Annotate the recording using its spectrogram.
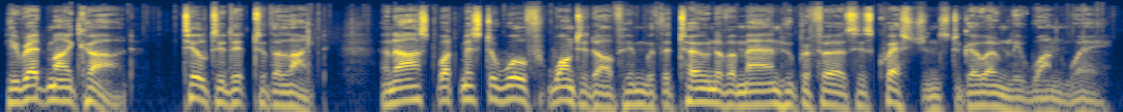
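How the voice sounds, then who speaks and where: A man narrates a first-person detective story in a wry, hardboiled way. His voice is very deep and varied in pitch, and the recording is close and dry. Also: animated, normal speed, dry recording.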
